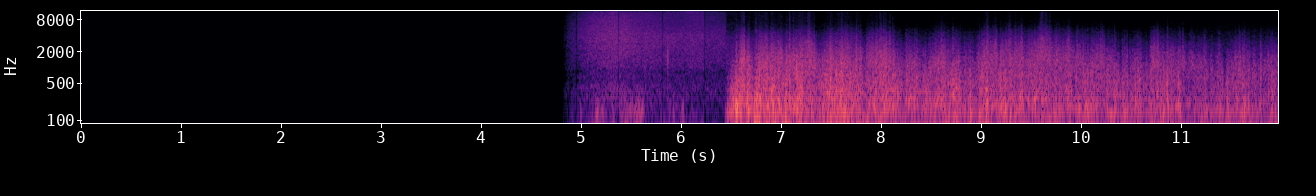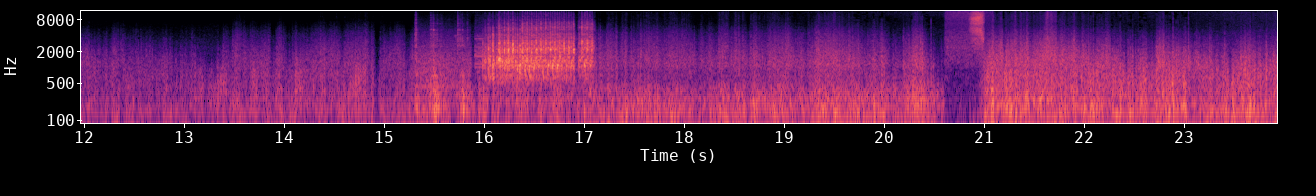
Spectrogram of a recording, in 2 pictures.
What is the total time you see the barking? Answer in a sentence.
The barking can't be heard in this clip.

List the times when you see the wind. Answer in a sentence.
The wind can be heard from 5.1 to 23.8 s.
